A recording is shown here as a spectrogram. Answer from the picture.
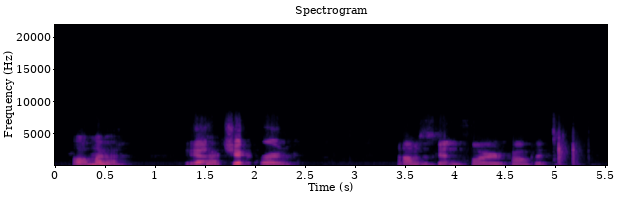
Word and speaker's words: Chick Hearn: Chick, like a chicken. Oh, my bad. Yeah, sorry. Chick Hearn.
